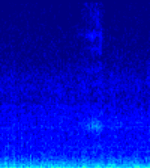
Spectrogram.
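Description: Suzuki GSX-R sportbike running at a steady cruise, a low, even engine and road rumble with no revving, picked up by a helmet-mounted camera.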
